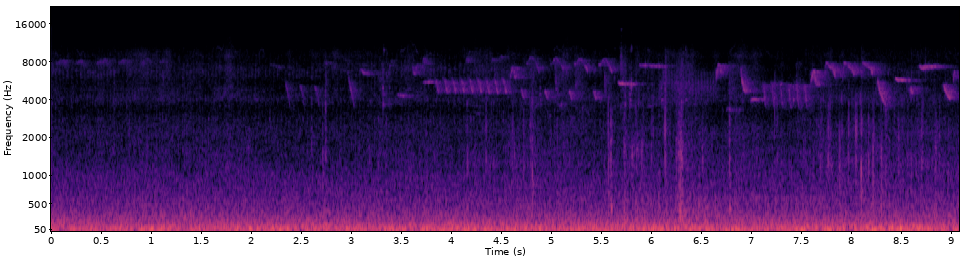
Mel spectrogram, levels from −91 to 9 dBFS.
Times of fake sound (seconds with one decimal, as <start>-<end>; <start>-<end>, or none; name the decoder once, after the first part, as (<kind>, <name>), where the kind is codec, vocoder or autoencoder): none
